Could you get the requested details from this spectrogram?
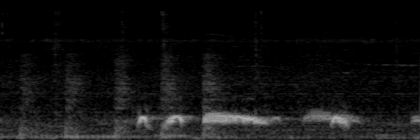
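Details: Single dove phrase of short bubbling notes running into a long, even coo and a softer trailing note, with faint knocks beforehand.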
